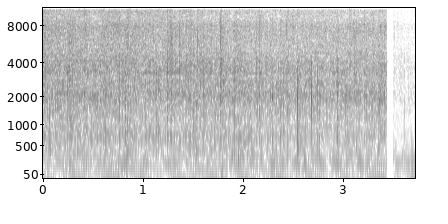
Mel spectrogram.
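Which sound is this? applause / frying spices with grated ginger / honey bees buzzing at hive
frying spices with grated ginger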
